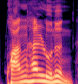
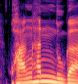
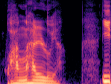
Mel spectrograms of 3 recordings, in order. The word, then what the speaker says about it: 광한루: 광할루는 비록 끄음절이 루 즉 초성의 리을이 왔지만 광한루가 아니라 유화가 적용된 광할루야.이 두 개만큼은 꼭 기억하자.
